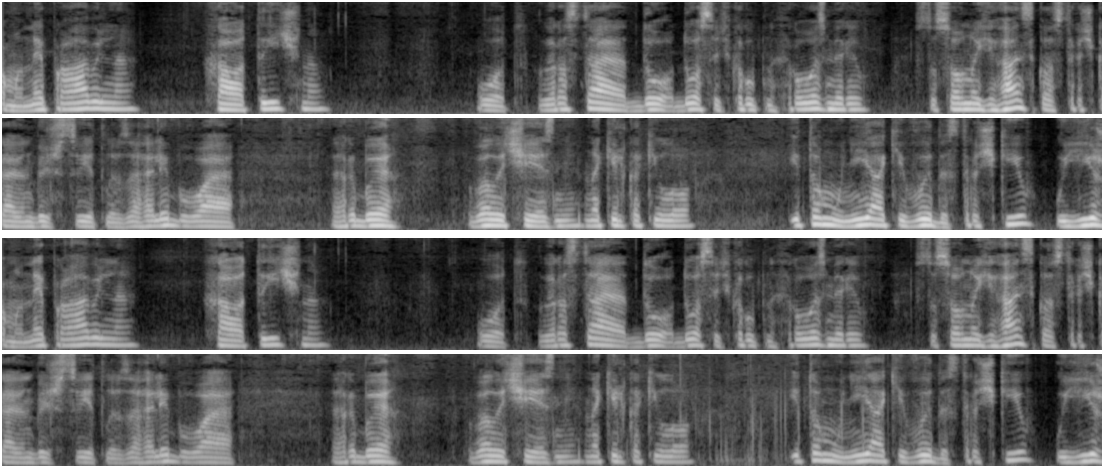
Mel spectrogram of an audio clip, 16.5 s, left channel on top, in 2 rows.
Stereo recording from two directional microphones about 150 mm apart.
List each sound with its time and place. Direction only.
0.0 s speech: 35° left (ahead or behind)
3.5 s speech: 35° left (ahead or behind)
12.4 s speech: 10° left (ahead or behind)
12.6 s speech: 35° left (ahead or behind)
